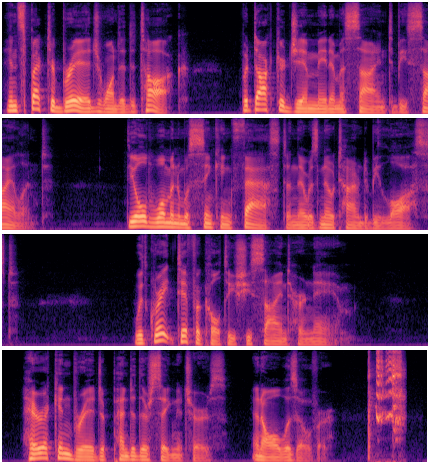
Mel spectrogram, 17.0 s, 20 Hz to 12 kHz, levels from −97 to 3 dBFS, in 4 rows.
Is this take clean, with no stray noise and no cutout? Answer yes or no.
no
